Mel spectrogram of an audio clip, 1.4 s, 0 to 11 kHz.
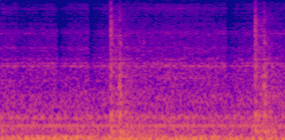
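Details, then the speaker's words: Chinese diesel heater start-up in a garage, exhaust routed through a home radiator: glow plug heats up, about 3 minutes to get going, then the diesel dosing pump ticks roughly every 0.7 s over a low rumble as the burner catches; normal start. "and then you'll start to hear the there you go, bang on cue, the diesel pump tapping away in the back, and then you'll gradually get a little roar,"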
